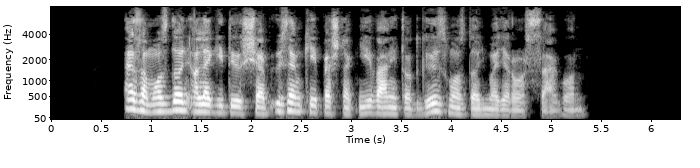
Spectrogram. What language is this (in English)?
Hungarian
